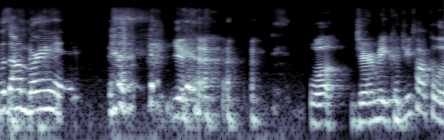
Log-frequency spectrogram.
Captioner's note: group laughs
